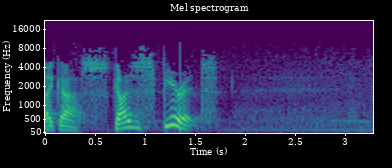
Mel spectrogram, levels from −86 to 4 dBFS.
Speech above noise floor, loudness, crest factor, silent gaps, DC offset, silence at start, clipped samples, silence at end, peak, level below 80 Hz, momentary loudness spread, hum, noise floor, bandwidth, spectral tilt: 31 dB; -22 LUFS; 22 dB; none; under 0.1%; 0 s; under 0.1%; 0.15 s; -4 dBFS; -68 dBFS; 15 LU; none; -53 dBFS; 10 kHz; -4.5 dB/octave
